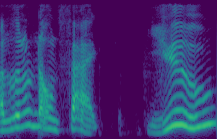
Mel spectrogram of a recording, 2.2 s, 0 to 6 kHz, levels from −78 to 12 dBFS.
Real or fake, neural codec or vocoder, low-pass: fake; codec, 16 kHz in and 24 kHz out, 1.1 kbps, FireRedTTS-2 codec; 5.4 kHz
